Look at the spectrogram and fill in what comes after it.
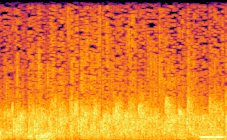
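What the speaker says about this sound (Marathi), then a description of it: "त्याच्या बाबांसाठी एकदा इथे जोरदार टाळ्या होऊ द्या." An audience applauds at a poetry interview event at a college in Thane, with dense, loud, continuous clapping filling the whole stretch without a break.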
